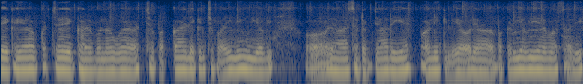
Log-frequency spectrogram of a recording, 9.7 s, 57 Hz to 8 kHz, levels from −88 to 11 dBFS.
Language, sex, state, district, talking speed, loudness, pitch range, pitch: Hindi, male, Bihar, Supaul, 185 wpm, -30 LUFS, 120-135 Hz, 130 Hz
